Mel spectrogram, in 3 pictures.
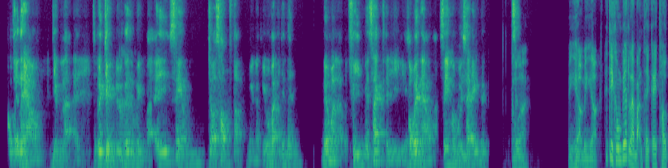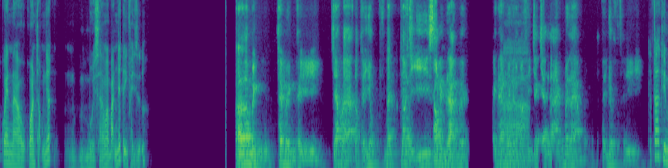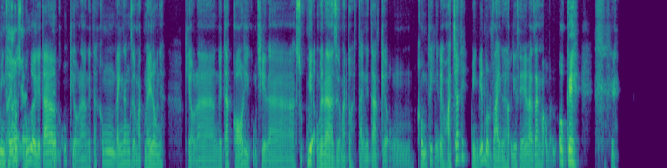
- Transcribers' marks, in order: other background noise; tapping; laugh; laugh
- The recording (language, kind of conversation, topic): Vietnamese, podcast, Bạn có thể chia sẻ thói quen buổi sáng của mình không?
- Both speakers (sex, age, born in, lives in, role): male, 20-24, Vietnam, Vietnam, guest; male, 25-29, Vietnam, Vietnam, host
